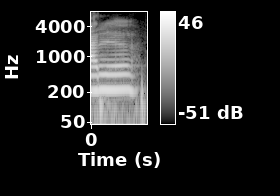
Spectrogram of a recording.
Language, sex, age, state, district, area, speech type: Bodo, female, 18-30, Assam, Chirang, rural, spontaneous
